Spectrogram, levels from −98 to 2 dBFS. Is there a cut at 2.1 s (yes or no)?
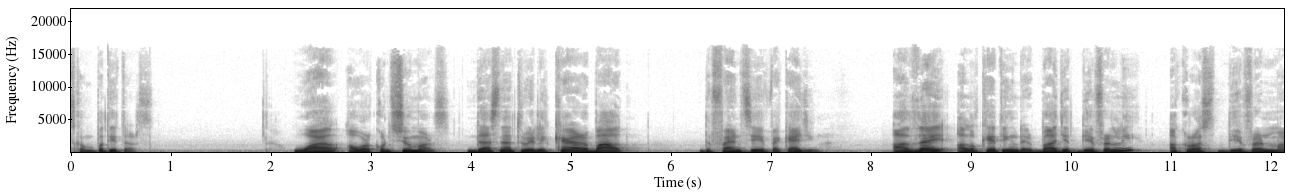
no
